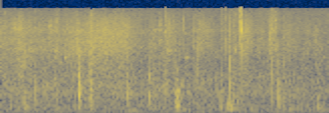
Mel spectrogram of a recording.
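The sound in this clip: Footsteps climbing stairs, someone carrying a heavy sack up unfinished steps: a steady series of soft, fairly faint thuds falling about every half second.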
